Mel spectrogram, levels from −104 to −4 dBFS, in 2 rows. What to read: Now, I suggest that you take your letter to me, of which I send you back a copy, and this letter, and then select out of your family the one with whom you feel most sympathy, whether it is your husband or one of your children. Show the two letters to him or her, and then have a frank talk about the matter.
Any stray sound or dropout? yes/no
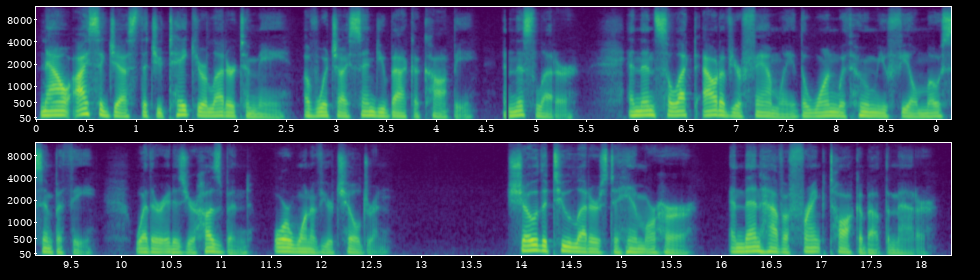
yes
